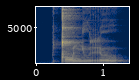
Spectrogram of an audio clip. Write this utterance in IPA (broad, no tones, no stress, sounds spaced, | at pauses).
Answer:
ǃ ɔ nʲ u r ɵ ʊ̯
